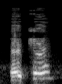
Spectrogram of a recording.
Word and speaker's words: Eke: Eke, I will spell it E for echo, K for kilo, E for echo, E and E for echo, H for hotel, if you like, you put H in the end, that's Eke. Then we have Ore.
